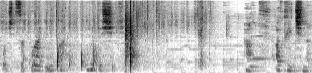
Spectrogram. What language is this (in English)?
Russian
